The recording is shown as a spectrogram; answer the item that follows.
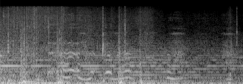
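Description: Film sound effects of a wooden stall splintering and debris clattering as a falling body lands on it. A dramatic music score fades underneath.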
